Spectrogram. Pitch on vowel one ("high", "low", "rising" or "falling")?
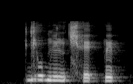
high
